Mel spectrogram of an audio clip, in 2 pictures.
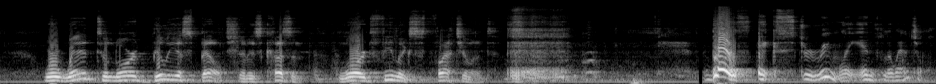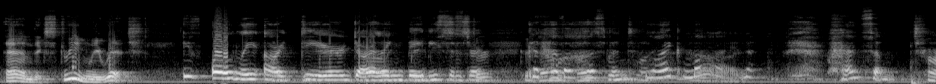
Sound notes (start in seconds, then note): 5.1 fart noise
